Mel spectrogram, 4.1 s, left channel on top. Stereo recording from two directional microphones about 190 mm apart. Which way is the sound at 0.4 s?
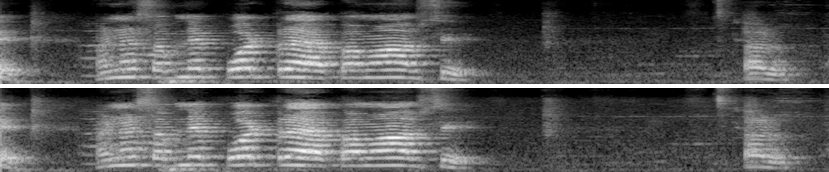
45° left (ahead or behind).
